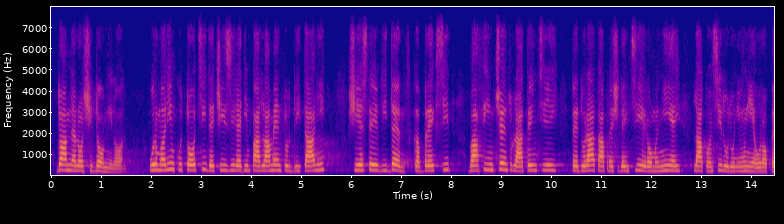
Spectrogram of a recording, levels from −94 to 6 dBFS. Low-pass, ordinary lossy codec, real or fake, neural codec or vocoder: 7.2 kHz; Opus, 32 kbps; fake; codec, 24 kHz, 1.2 kbps, DualCodec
